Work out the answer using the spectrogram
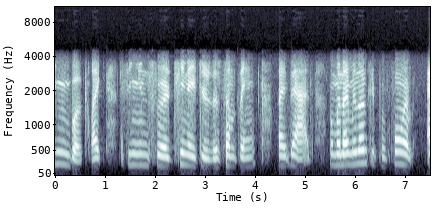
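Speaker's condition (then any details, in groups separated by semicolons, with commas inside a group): Cerebral palsy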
